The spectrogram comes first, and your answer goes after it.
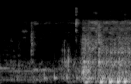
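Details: Honda Beat scooter, kickstart only, stalled when sat on, no current found at tension wire (error 52 symptom): brief kick, engine catches immediately and settles into steady low putter; clean one-kick start.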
